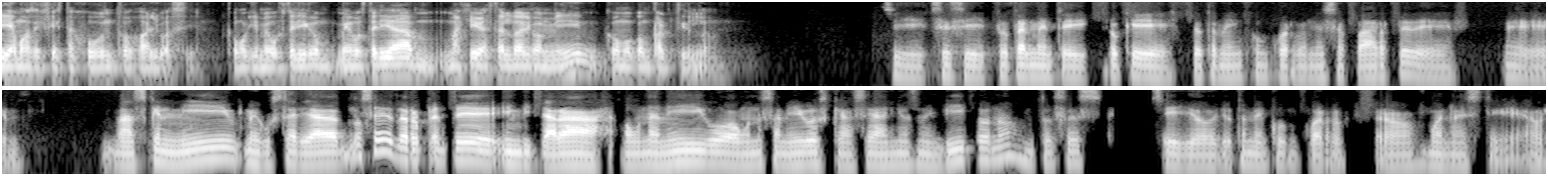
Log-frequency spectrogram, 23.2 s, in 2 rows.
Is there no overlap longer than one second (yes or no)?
yes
